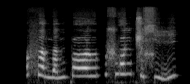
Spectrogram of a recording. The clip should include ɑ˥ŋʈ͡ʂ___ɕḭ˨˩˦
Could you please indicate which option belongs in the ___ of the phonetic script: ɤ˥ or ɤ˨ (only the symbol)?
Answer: ɤ˨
